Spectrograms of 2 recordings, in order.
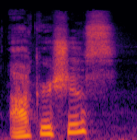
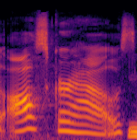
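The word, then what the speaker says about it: Akershus: How do you say it? – Ockershus? – I thought it was Oscar House this whole time. It's been 3 years and my brain has been saying Oscar House.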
